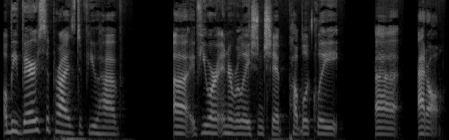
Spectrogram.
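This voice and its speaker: Woman, low voice, blunt, casual swearing chat. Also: fairly even intonation, fairly quick. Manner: blunt, swears, mocks people in high sugary voices.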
